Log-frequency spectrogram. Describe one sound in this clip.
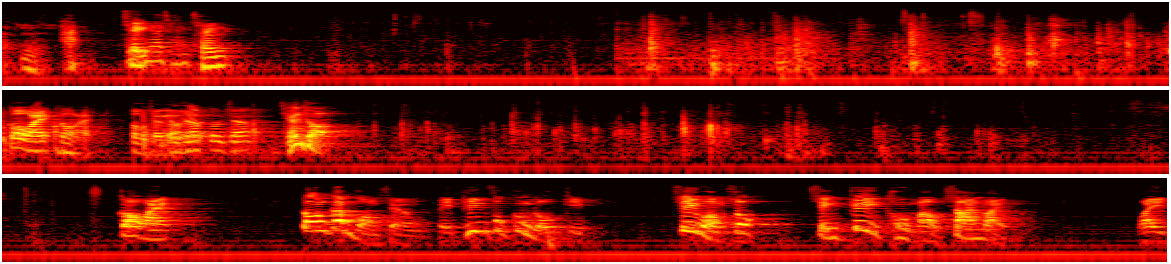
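An older man speaks forcefully.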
